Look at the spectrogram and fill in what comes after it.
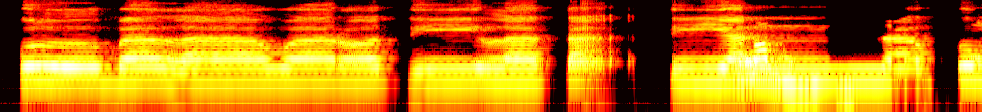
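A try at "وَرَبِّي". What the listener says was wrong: Rabbi. Ba tasdid warobbi bukan warodi warobbi ba.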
